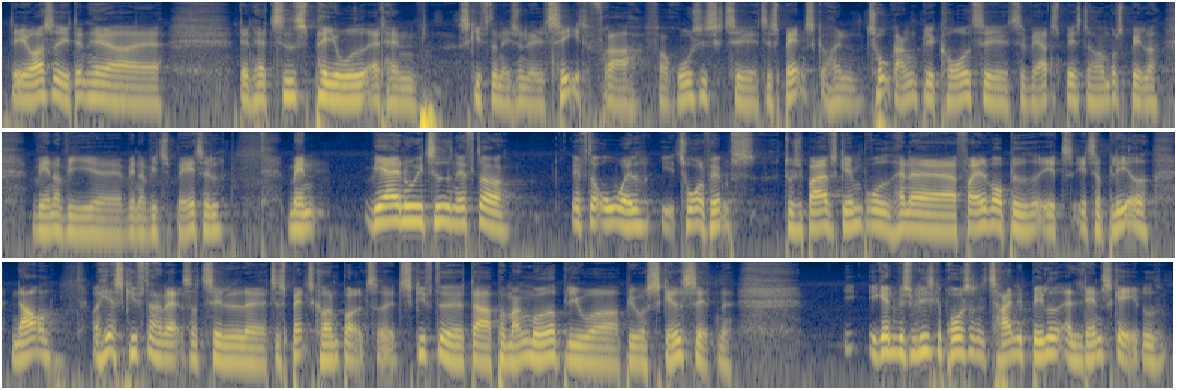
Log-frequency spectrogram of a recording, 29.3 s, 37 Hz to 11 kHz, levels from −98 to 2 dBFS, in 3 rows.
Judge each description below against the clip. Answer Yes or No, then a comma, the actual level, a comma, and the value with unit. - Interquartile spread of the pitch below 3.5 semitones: No, average, 4.1 semitones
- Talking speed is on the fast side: No, average, 180 wpm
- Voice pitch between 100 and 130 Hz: No, medium, 140 Hz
